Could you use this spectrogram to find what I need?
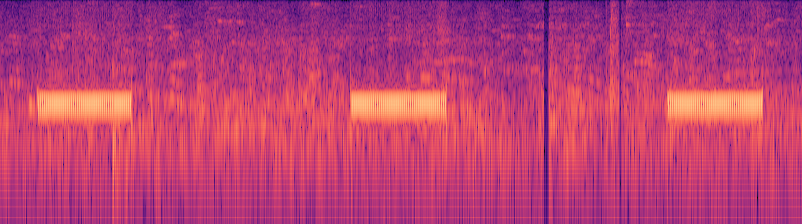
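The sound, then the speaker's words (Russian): Telephone ringback tone plays while a call is being dialed: three long, steady beeps, evenly spaced a few seconds apart, over the narrow, hissy sound of a phone line. “Продолжаем дозваниваться. Оставайтесь на линии.”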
